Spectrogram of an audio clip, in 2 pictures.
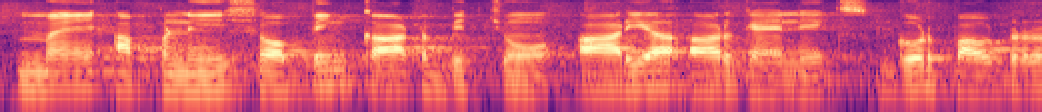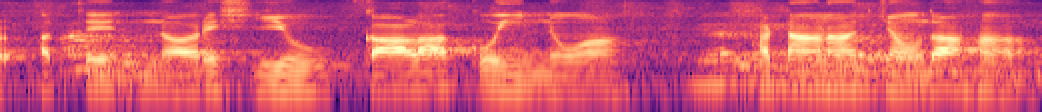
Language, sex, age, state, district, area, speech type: Punjabi, male, 18-30, Punjab, Ludhiana, rural, read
